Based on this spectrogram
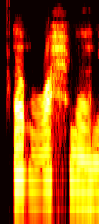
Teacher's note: الرحمن هنا ننتبه إلى ترقيق الهمزة، الرحمن، ترقيق الهمزة وتفخيم الراء ثم الحاء كما سبق أنها لا تقلقل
